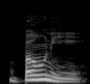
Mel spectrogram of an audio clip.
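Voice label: "bony", English word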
